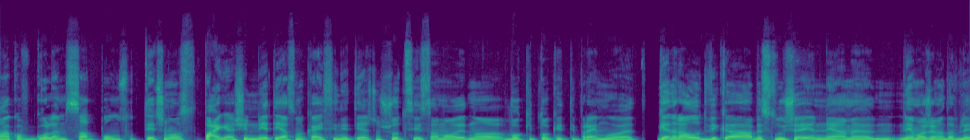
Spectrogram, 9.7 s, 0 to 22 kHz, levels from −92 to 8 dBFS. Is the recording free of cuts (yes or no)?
no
